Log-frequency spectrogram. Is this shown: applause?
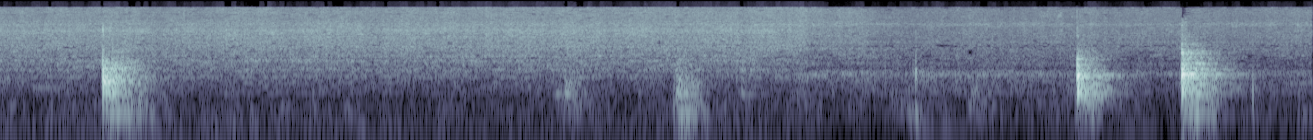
no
